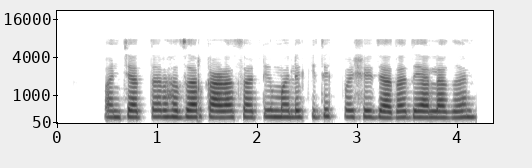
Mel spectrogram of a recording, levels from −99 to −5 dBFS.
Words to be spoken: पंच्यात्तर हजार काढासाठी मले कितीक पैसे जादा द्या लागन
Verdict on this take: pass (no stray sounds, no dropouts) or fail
pass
